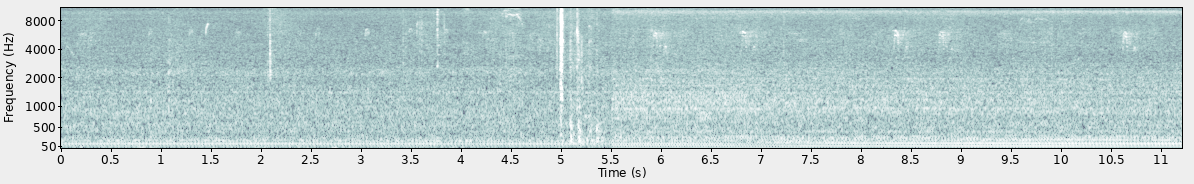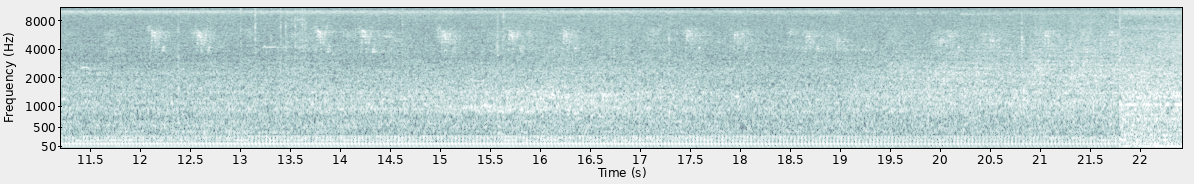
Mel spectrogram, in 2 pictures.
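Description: Steady low hum of a car idling, heard from inside the car. A single sharp click comes about five seconds in, and faint short high chirps repeat throughout.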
